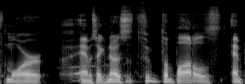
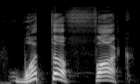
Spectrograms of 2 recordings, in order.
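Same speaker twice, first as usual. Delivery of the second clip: high, drawn-out exasperation; appalled outburst; 9 semitones higher, much slower than usual. Acted. Duke reacting to the confession, appalled. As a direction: stretch it out in disbelief, pitch up.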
